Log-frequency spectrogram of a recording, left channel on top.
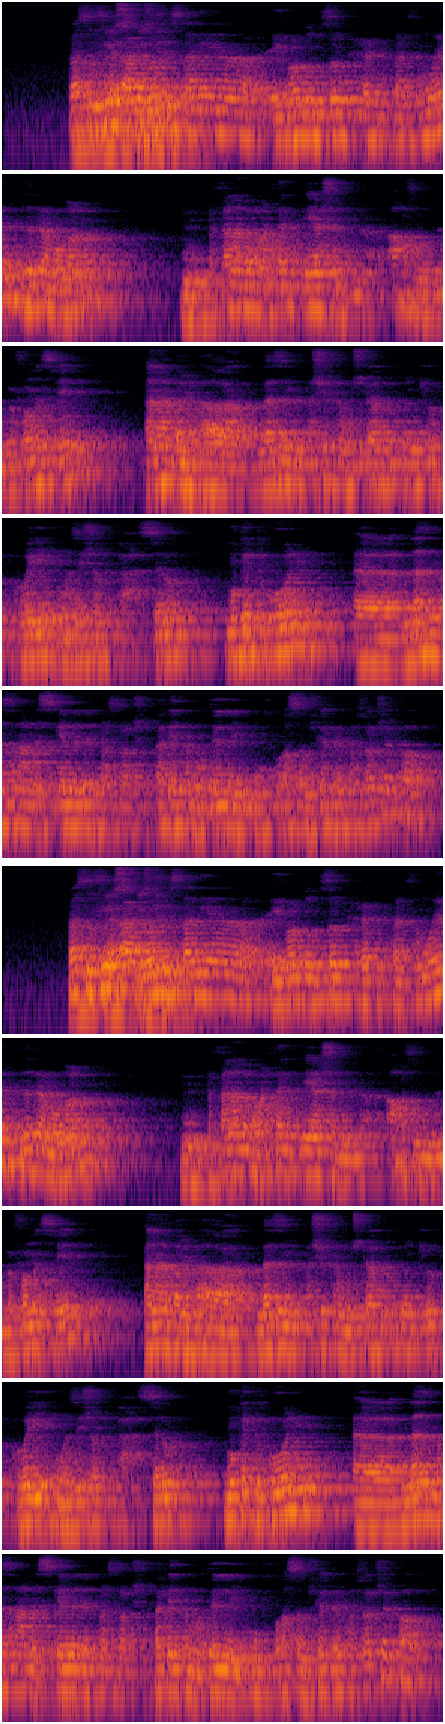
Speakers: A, on the right; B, on the right.
A: بس
B: آه،
A: وفي
B: كويس كويس
A: الجوريزمز
B: جدا
A: تانية آه، برضو بتسورت حاجات مختلفه المهم نرجع لموضوعنا
B: مم.
A: فانا ببقى محتاج ايه عشان اعرف البرفورمانس فين انا ببقى
B: مم.
A: لازم اشوفها مشكله ممكن تكون كويري اوبتمايزيشن احسنه ممكن تكون آه لازم مثلا اعمل سكيل للانفراستراكشر فاكر انت ما قلت لي ممكن تكون اصلا مشكله في الانفراستراكشر اه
